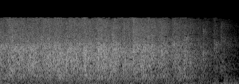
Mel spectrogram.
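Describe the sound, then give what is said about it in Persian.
Audience applause at a comedy show: a dense, steady patter of clapping that holds even for a couple of seconds, then thins and fades out. “بزن دست قشنگه رو”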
